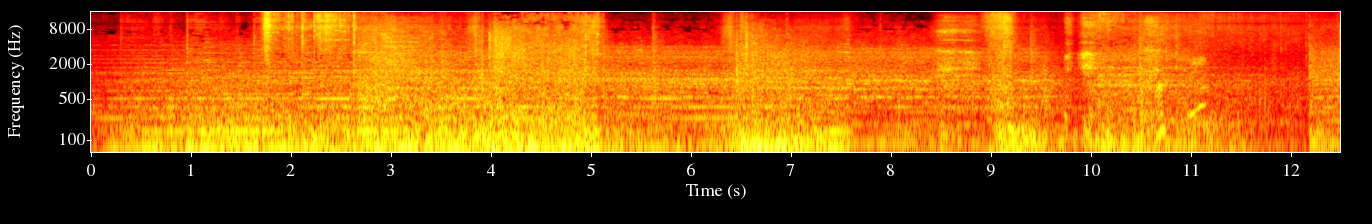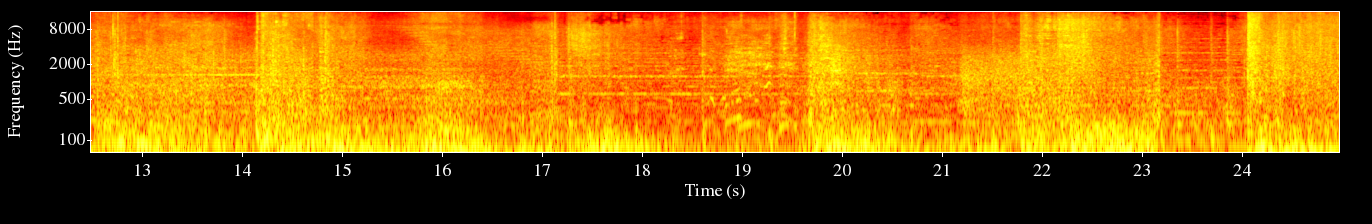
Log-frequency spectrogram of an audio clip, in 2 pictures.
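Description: A Buddha lotus attack explodes in an animated fight scene, a loud sustained roar of booming blasts and rumble that swells and dips in waves for the whole stretch.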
